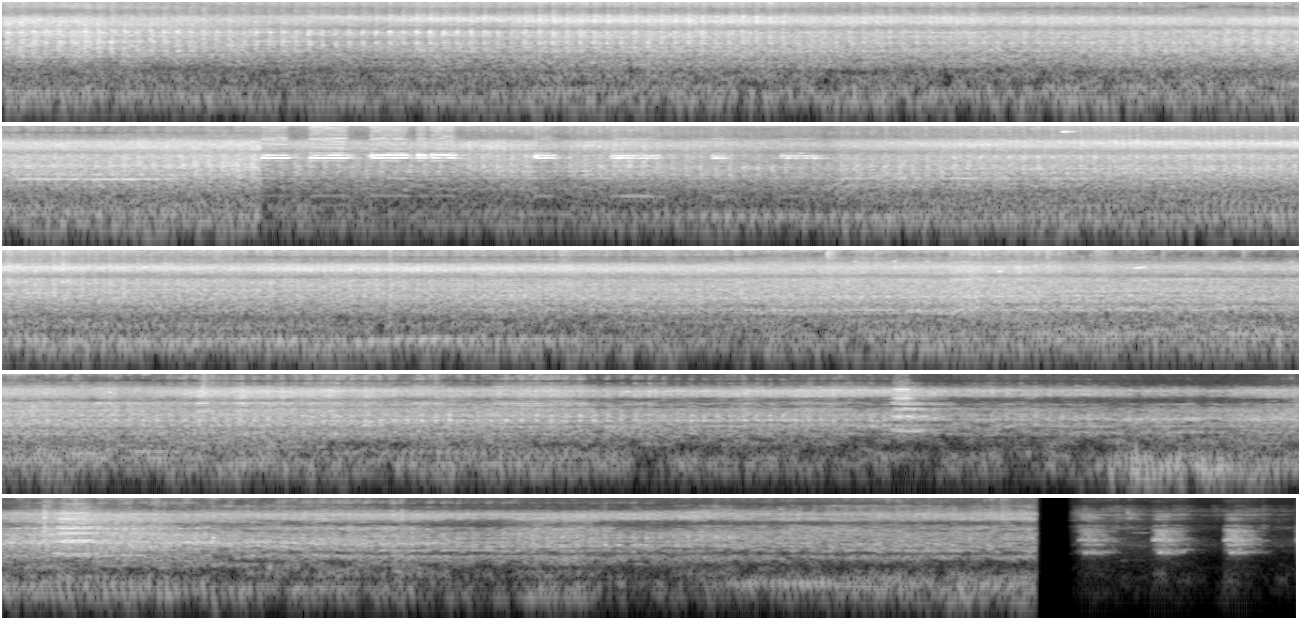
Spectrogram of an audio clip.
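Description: Freight train of hopper wagons rumbling past overhead while motorcycles, scooters and cars ride through the underpass beneath it. A horn beeps several times about eight seconds in, and the din thins out over the last ten seconds.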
